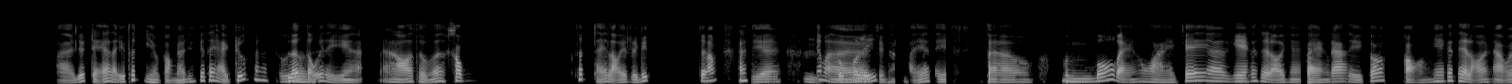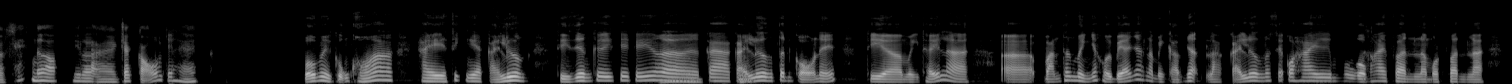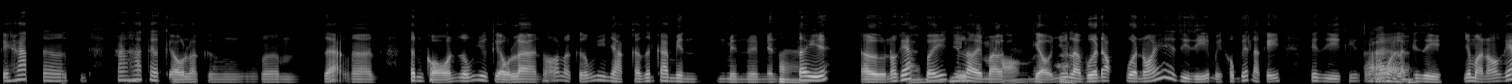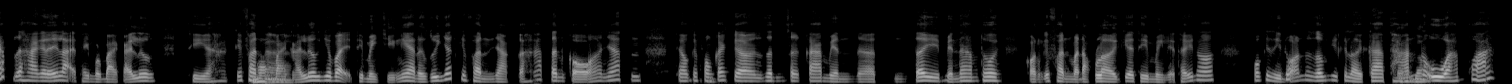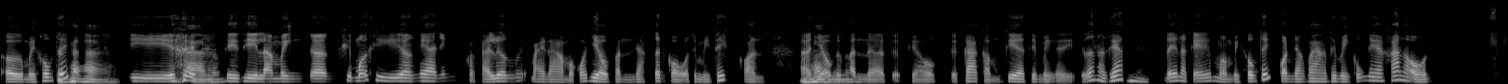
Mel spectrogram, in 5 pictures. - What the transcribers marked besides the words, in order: tapping; other background noise; unintelligible speech; unintelligible speech; laugh; chuckle; laughing while speaking: "À"; other noise
- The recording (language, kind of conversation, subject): Vietnamese, podcast, Gia đình bạn thường nghe nhạc gì, và điều đó ảnh hưởng đến bạn như thế nào?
